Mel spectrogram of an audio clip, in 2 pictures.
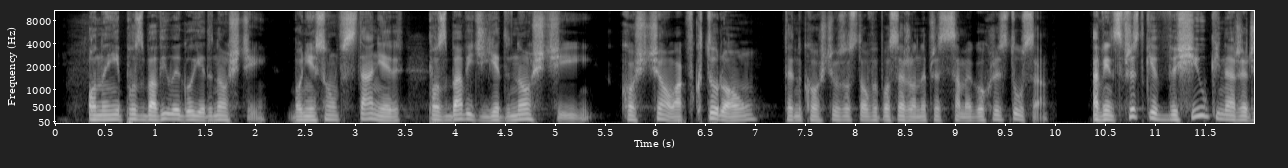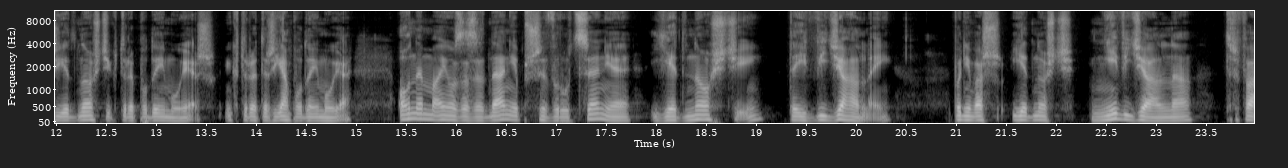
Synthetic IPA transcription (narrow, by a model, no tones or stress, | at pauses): ʔɔnɛɲɛpɔzbavʲiwɘɡɔjɛd̪nɔɕt͡ɕḭ | bɔɲɛsɔ̃w̃fst̪aɲɛ | pɔzbavʲit͡ɕjɛd̪nɔɕt͡ɕḭ | kʰɔɕt͡ɕɔwafkt̪uɾɔ̃w̃ | t̪ɛnkɔɕt͡ɕuwzɔst̪awvɘpɔsaʐɔnɘpʂɛsːamɛɡɔxɾɘst̪usa̰ | ʔavʲjɛnt̪sfʂɘst̪̚kʲɛvɘɕiwkʲinaʐɛt͡ʂjɛd̪nɔɕt͡ɕikt̪uɾɛpɔd̪ɛjmujɛ̰ʂikt̪uɾɛt̪ɛʂjapɔd̪ɛjmujɛ̰ | ʔɔnɛmajɔ̃w̃zazad̪aɲɛpʂɘvɾut̪sɛɲɛ | jɛd̪nɔɕt͡ɕḭ | t̪ɛjvʲid͡ʑalnɛ̰j | pɔɲɛvaʂjɛd̪nɔɕt͡ɕ | ɲɛvʲid͡ʑalna | t̪ɾfa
